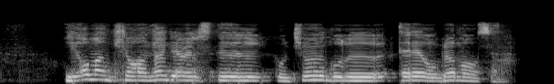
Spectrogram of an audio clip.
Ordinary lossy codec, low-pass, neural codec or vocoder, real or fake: MP3, 48 kbps; 7.2 kHz; codec, 44.1 kHz, 1.7 kbps, Pupu-Codec; fake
